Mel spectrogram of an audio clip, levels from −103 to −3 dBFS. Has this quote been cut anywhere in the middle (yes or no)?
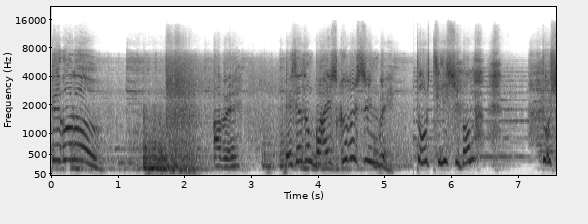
yes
